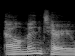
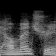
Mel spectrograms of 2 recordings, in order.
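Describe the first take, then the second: First: "elementary" ending in "terry"; "elementary" with a full "-tairy" ending; mimicked upstate pronunciation. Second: "elementary" ending in "tree"; corrected pronunciation. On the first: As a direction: echo "elementary" as el-uh-men-TERRY. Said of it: "and they're like". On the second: Retold or imitated. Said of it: "you mean elementary?".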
